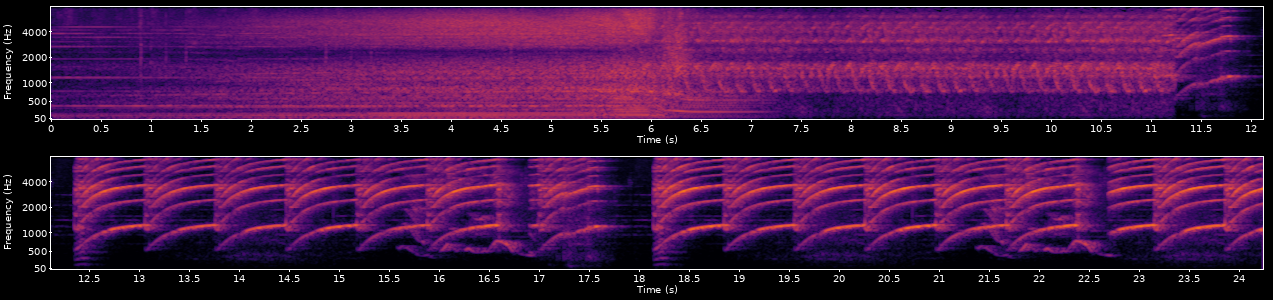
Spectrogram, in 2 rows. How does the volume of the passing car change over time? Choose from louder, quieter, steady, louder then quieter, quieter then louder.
louder.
